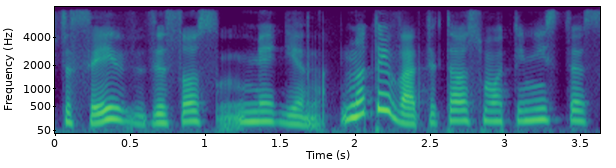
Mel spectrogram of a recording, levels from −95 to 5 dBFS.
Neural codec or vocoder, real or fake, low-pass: autoencoder, 48 kHz, 32 numbers a frame, DAC-VAE, trained on Japanese speech; fake; 7.2 kHz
